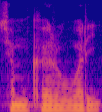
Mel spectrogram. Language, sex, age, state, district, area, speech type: Bodo, male, 18-30, Assam, Chirang, rural, spontaneous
